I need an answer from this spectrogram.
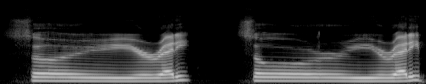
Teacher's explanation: believe it or not I am saying R but it just kind of disappears um the r sound is there in my head I'm saying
